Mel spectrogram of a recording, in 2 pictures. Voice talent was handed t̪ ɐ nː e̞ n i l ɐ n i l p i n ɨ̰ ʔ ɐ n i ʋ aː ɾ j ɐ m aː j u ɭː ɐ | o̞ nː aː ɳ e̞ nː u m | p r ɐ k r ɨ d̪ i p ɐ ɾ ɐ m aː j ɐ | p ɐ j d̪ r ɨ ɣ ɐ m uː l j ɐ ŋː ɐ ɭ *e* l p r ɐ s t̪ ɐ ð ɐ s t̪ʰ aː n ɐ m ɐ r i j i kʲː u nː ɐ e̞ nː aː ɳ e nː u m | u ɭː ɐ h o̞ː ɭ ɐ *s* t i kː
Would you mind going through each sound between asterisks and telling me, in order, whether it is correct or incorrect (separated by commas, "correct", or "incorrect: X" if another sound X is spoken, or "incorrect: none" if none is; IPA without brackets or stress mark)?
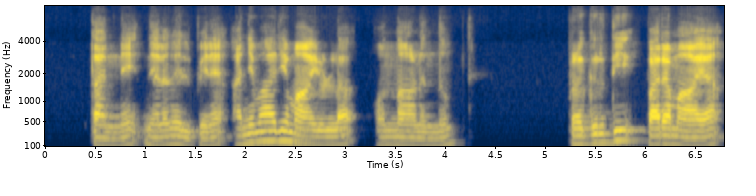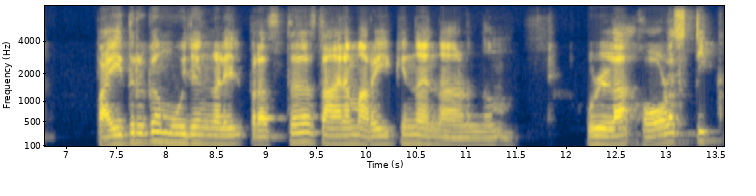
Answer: incorrect: i, correct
